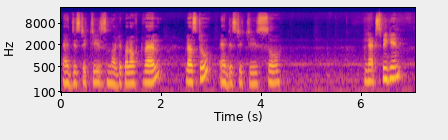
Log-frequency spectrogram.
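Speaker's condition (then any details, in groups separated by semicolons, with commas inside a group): No condition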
